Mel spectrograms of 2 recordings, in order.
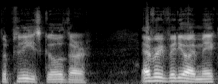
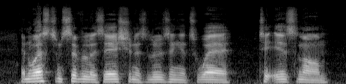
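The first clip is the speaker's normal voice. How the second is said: normal talking voice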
